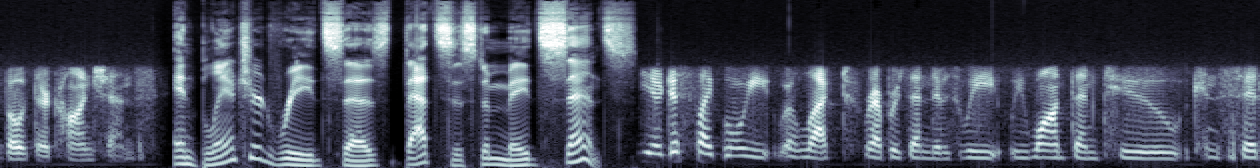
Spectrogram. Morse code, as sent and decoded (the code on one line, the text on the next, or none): none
